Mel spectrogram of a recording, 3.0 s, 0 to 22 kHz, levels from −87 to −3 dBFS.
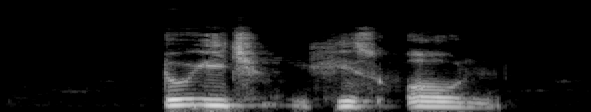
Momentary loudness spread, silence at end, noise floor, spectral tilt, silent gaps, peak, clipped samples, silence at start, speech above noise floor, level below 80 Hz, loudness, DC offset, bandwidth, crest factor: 13 LU; 0.5 s; -80 dBFS; -6 dB/octave; none; -10 dBFS; under 0.1%; 0.8 s; 54 dB; -62 dBFS; -27 LUFS; under 0.1%; 9.2 kHz; 18 dB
